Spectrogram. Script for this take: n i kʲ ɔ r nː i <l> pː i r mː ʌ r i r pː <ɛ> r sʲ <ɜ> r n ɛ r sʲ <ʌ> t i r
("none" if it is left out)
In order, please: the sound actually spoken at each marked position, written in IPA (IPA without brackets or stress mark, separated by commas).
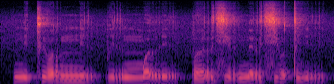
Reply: r, ɜ, ɜ, ɔ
